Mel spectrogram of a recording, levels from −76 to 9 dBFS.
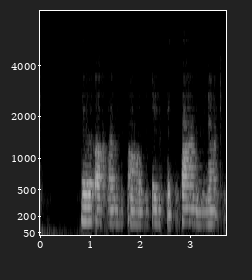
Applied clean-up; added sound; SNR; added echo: neural mask model DeepFilterNet 3.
